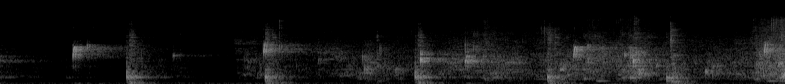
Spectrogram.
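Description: Heavy footsteps thud slowly on a hard floor.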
